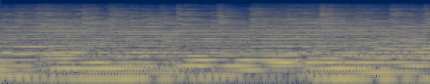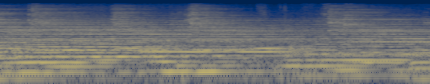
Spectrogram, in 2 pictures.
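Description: A dense peal of church bells rings continuously, many bells overlapping in a rich, clanging wash with strong sustained overtones, loud, with no voices; the ringing calls people to prayer.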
